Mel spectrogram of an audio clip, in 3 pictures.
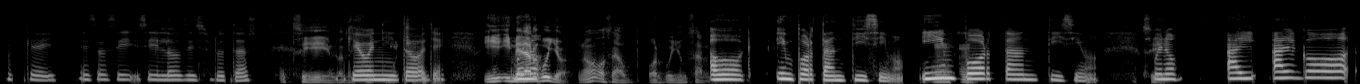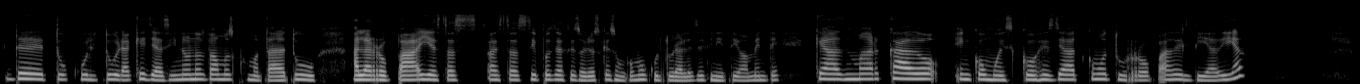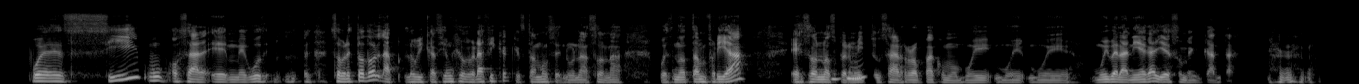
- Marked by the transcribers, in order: other noise; stressed: "importantísimo"; chuckle
- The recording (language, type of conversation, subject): Spanish, podcast, ¿Cómo influye tu cultura en tu forma de vestir?
- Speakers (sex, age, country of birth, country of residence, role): female, 20-24, Colombia, Italy, host; male, 45-49, Mexico, Mexico, guest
